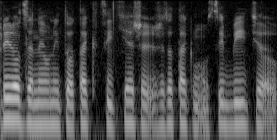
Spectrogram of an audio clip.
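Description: The voice has a dark, mellow tone and a Portuguese accent. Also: woman. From Angola. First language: Portuguese (speaking Slovak). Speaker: actress. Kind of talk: interview. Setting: studio.

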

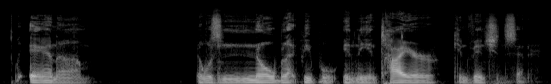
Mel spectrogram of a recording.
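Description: In a very clean recording with a silent background, a man with an American accent speaks fairly slowly in a very deep, low, monotone voice with flat intonation. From Richmond, Indiana. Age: 50s. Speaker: stand-up comedian. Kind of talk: casual chat. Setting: studio.

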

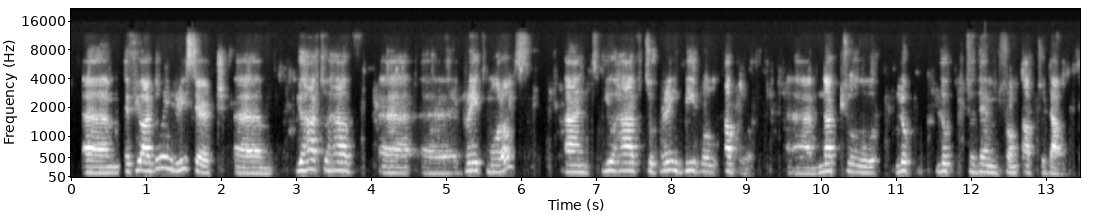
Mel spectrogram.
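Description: A man with an Arabic accent speaks at a very slow pace, with long, frequent pauses. His pitch is high and his intonation lively. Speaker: engineer and space researcher. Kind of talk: casual chat. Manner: halting.

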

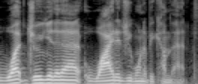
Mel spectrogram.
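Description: A man with an ordinary speaking voice talks at a fairly low pitch. His intonation is fairly even and his pace moderate. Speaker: podcast host. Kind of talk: interview. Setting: church.

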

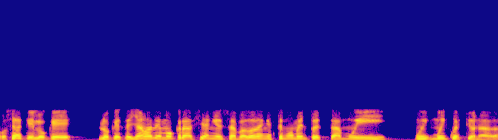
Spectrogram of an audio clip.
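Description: A man talks at a fairly quick pace in a fairly high pitch, his intonation lively, with music playing in the background. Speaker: journalist and columnist. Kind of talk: radio interview.

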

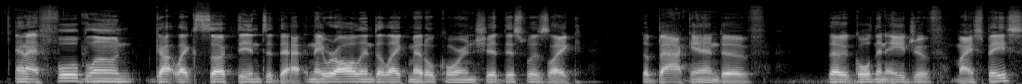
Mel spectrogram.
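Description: This man has a plain, everyday voice at medium pitch. He speaks fairly slowly with fairly even intonation. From Southern California, Inland Empire (Norco). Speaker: music studio owner. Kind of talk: casual chat.

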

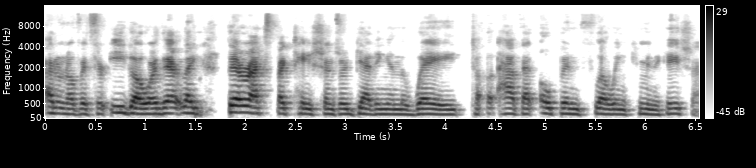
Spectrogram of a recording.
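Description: With a plain, everyday voice, a woman talks at a moderate pace in a fairly low pitch and fairly even intonation. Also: quiet background. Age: 50s. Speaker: wellness podcast host and nonprofit founder. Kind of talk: interview.

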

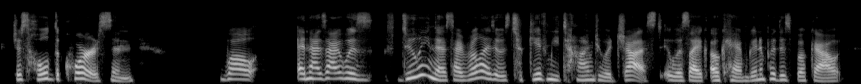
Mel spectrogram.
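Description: A woman's fairly high voice, a plain, everyday voice, at a fairly quick pace with lively intonation, in a dry, close sound with no echo. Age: 50s. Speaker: author and spiritual guide. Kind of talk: interview.

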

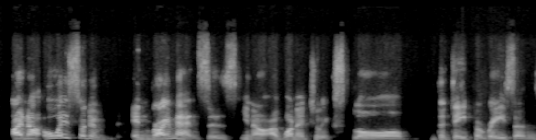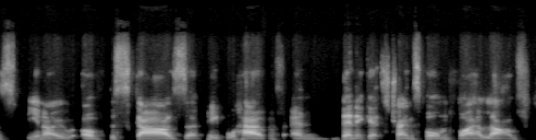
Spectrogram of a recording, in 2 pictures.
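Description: Lively in intonation, a woman with an Australian accent and a very deep, low pitch talks at a moderate pace. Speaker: novelist. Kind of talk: interview.

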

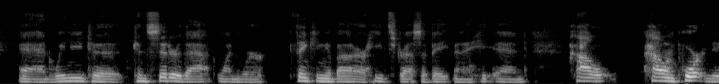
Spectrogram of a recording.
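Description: There's a man with an American accent speaking in a normal speaking voice at medium pitch. He keeps a moderate pace and fairly even intonation over a quiet background. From US Northeast, Massachusetts. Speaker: dairy science professor. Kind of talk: interview.

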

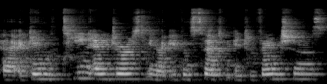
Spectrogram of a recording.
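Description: High-pitched female voice in a room with audible echo. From South Africa. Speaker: music therapist and army veteran. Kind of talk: interview.

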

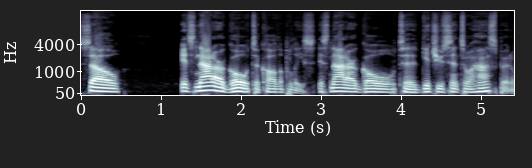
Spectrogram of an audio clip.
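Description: An ordinary speaking voice from a man, fairly low in pitch with ordinary pitch variation, at a moderate pace, on a very clean recording with a silent background and a dry, close sound with no echo. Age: 40s. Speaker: mindset and business coach. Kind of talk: interview.

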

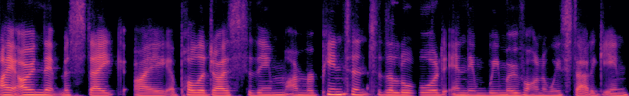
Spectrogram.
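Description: A woman's medium-pitched voice with a New Zealand accent at a moderate pace, dry and close with no echo, over a quiet background. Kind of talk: casual interview chat.

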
